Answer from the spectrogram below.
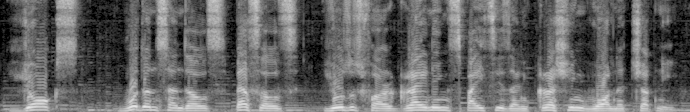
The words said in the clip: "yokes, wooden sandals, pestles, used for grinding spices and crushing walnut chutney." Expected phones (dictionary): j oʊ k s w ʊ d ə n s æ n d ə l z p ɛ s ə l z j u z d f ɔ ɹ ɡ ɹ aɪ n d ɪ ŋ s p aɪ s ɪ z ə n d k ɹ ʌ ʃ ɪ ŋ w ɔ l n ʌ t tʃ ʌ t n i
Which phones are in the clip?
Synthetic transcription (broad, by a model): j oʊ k s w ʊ d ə n s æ n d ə l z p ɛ s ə l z j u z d f ɔ ɹ ɡ ɹ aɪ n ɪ ŋ s p aɪ s ɪ z ə n d k ɹ ʌ ʃ ɪ ŋ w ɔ l n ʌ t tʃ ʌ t n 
